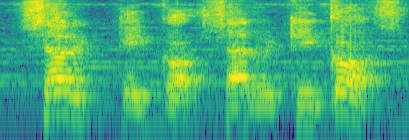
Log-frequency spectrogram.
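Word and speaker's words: σαρκικός: Se escribe igual, pero esta no lleva la P por delante, pero también termina en K de kilómetro y ambas tienen acento en la O, sarkikos, quiere decir carnal.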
